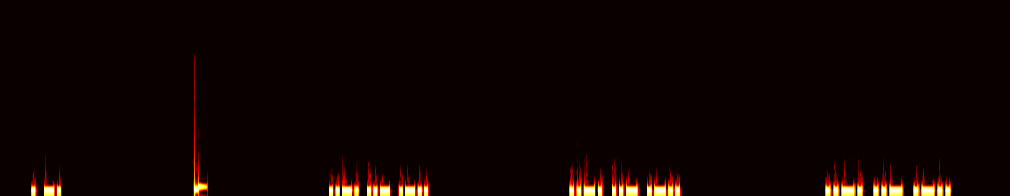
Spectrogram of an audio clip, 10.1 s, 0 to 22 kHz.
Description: Morse code, heard as a keyed tone, about 34 wpm, 690 Hz. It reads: EN FUL FUL FUL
